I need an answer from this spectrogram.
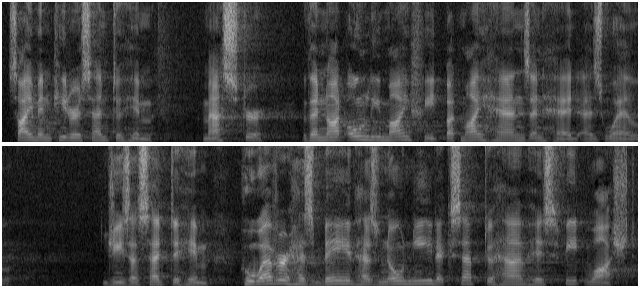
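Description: A man who is a priest, reading the Gospel and preaching in a measured, solemn way, his voice carrying a cathedral echo through a large church. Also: fairly high pitch, a bit bright. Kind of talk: liturgical reading and homily. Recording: long church reverb in a large hall.

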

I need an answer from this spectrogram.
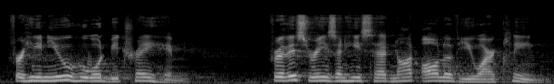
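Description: A male priest reads scripture and delivers a homily in a measured, solemn manner, his voice a little high for a man, with lively intonation. Each phrase rings out and trails off in the long cathedral reverb of a large church hall.

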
